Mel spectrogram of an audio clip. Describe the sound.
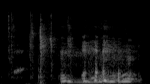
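A voice imitates someone typing on a MacBook keyboard in a coffee shop, with a quick run of sharp mouth clicks and taps that blends into a brief voiced, humming sound toward the end.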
